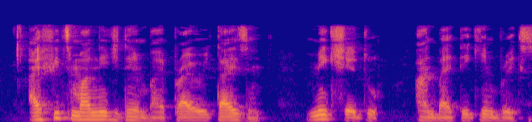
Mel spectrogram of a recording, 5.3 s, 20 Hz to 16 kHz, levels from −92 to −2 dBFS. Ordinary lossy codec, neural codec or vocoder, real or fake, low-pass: none; none; real; 7.2 kHz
